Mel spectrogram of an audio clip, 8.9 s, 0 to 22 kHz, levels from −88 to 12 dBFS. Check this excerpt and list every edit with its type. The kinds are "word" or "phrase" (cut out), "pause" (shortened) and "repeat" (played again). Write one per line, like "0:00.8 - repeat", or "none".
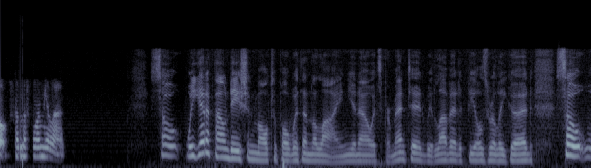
0:02.8 - pause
